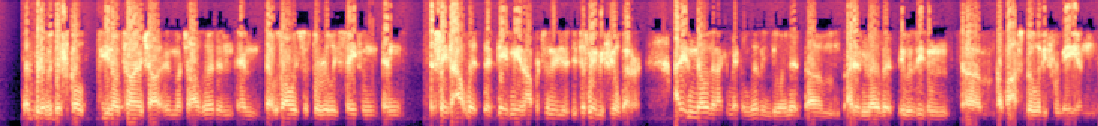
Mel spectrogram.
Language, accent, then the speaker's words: English; Cairo, Illinois, United States; Small little river town in southern Illinois.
